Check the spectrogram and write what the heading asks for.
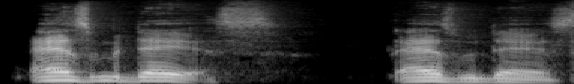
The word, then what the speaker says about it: Asmodeus: Asmodeus, that's how you say it.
